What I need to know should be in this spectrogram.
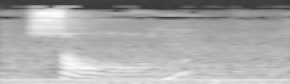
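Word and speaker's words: สอง: 2 is song.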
